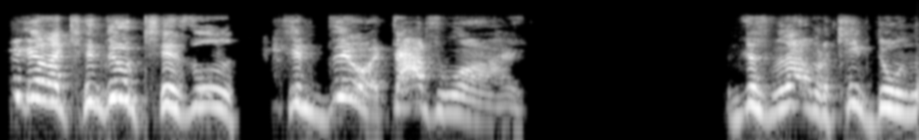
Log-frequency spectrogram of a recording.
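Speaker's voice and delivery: loud, high defiant comeback; defiant retort. Real, not acted. Streamer answering a chatter who mocked his music, loud and defiant. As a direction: throw it back in his face. Snapping back at a chat request.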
